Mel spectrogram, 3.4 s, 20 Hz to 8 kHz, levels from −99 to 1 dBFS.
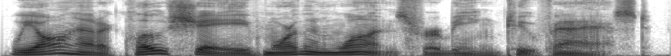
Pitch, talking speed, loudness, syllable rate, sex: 100 Hz, 230 wpm, -16 LUFS, 4.7 syllables/s, male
